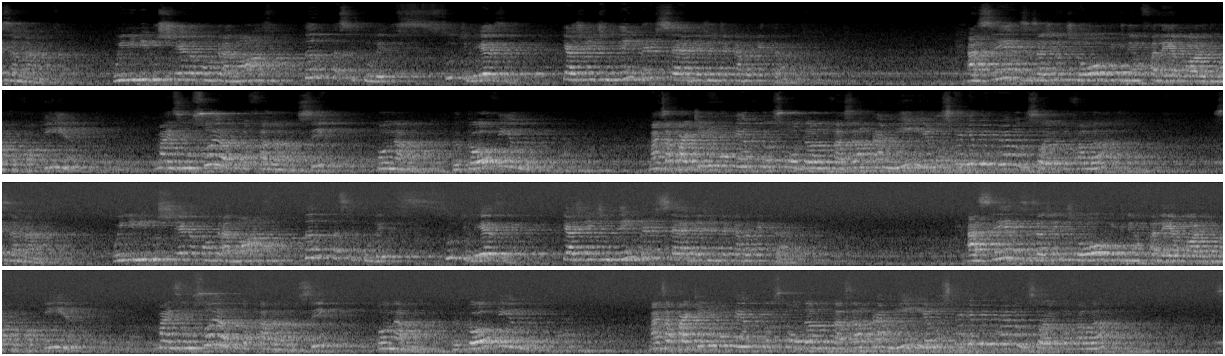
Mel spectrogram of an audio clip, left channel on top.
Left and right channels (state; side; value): noise; right; hiss, 9 dB below the sound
